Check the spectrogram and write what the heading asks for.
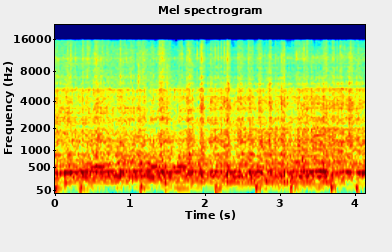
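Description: Electric mixer grinder running steadily with a motor whine, its blades grinding soaked urad and moong dal with minimal water into a thick batter.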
